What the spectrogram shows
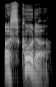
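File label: "oscuro", Spanish, male; mekanta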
